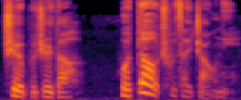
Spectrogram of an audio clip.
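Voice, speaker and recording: A woman voicing an irritated young man, a fiancé speaking on the phone, brusque and hurried. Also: mid-range voice, expressive, husky, voice pushed down. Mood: impatient.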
